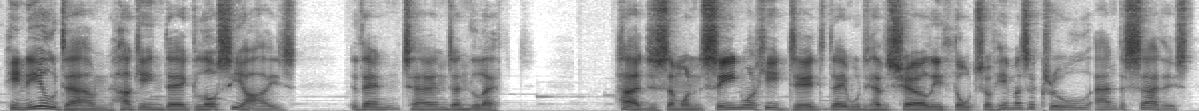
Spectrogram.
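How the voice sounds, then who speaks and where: A man reading a dark fantasy story aloud as narrator, slow and measured. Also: mid-range voice, soft background music.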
